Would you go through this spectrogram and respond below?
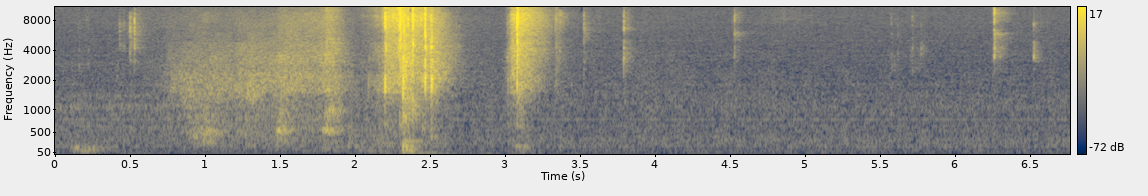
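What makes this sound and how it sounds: A solid pink-and-white striped soap bar is held in a hand with pink nails while a thin blade scores lines into it. Soft, bright scraping swells build into a louder rasping cut. A sharp scrape follows, then a few faint ticks as the blade lifts away.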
